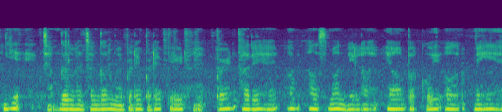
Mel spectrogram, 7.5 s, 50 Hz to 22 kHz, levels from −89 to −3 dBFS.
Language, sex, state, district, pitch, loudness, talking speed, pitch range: Hindi, female, Bihar, Muzaffarpur, 165 Hz, -16 LUFS, 175 wpm, 160-170 Hz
